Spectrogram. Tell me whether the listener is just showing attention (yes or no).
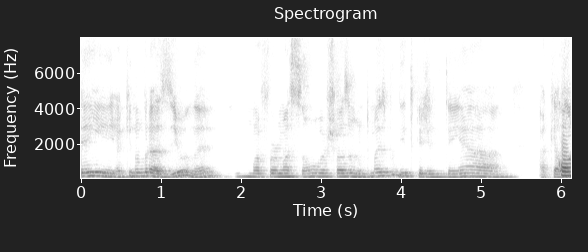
yes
